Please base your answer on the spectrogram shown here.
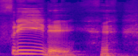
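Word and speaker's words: Freitag: but that's how I remember then we have free day free day because I see here Friday it's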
